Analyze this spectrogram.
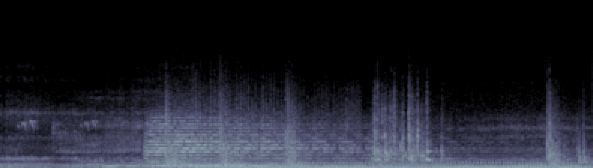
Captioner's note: wood clattering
